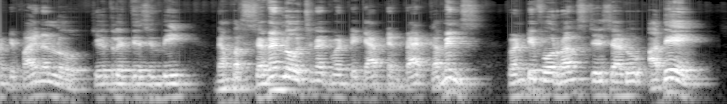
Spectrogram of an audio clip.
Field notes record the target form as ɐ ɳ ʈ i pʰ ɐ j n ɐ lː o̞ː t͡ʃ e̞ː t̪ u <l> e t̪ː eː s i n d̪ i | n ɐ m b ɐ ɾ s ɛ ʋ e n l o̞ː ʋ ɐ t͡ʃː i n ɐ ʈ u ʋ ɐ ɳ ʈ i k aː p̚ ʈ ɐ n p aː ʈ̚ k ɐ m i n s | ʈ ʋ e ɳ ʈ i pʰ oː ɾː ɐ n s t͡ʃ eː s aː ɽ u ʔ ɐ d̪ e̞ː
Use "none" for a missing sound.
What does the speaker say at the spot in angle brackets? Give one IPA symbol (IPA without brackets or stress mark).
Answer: l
